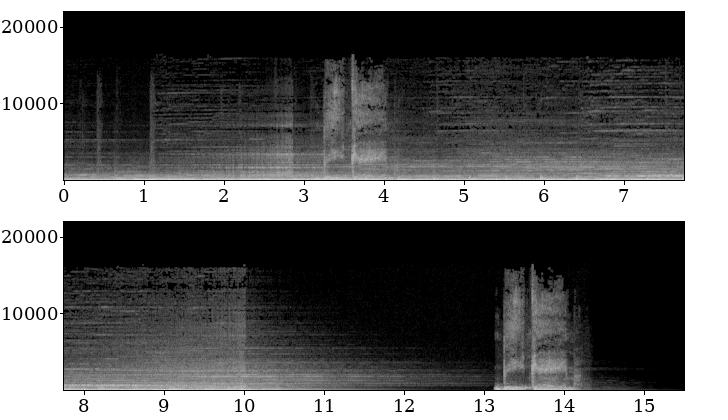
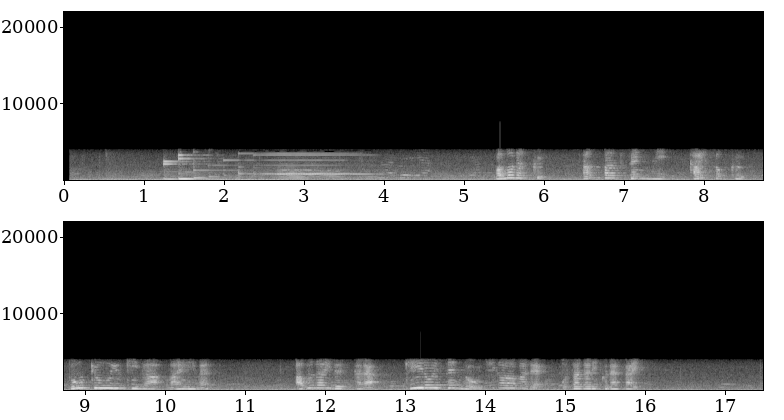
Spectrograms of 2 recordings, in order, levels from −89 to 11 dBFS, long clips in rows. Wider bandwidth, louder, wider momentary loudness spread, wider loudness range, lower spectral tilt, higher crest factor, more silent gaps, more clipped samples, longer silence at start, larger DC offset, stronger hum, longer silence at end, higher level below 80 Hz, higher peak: first, 14 kHz vs 4.3 kHz; about the same, -16 LUFS vs -17 LUFS; second, 8 LU vs 19 LU; first, 8 LU vs 4 LU; second, -6.5 dB/octave vs -10.5 dB/octave; about the same, 14 dB vs 18 dB; neither; neither; about the same, 0 s vs 0.05 s; neither; neither; about the same, 0 s vs 0 s; first, -18 dBFS vs -30 dBFS; about the same, -2 dBFS vs 0 dBFS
